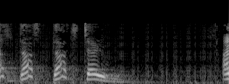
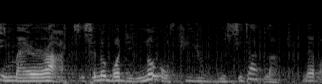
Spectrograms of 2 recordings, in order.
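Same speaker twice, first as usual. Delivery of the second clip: quiet stern God; 8 semitones lower, 10 dB quieter than usual. Retold or imitated. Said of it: "He was angry".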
